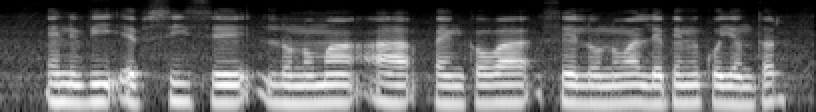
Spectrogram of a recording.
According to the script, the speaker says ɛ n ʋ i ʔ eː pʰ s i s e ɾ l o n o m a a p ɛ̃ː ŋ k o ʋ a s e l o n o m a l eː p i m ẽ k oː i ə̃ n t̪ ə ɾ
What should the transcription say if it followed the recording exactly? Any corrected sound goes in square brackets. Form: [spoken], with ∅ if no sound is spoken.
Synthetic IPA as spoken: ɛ n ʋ i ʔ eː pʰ s i s e [∅] l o n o m a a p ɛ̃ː ŋ k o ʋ a s e l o n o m a l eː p [e] m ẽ k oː i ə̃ n t̪ ə ɾ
